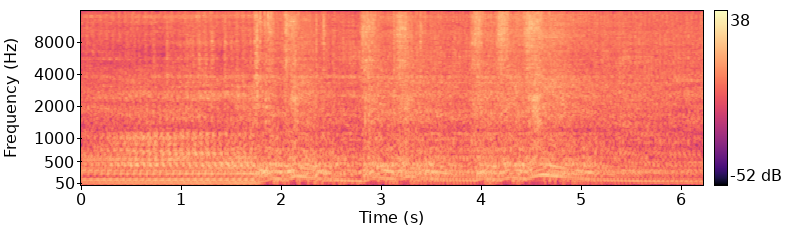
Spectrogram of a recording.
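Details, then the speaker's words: 1979 Suzuki LT500 Quadzilla with a 750cc engine swap, running without choke: crisp throttle blips rising and falling cleanly, revving out fully with no stumble. Healthy running, and it restarts easily. "running pretty good revs out completely I just can't believe it's running this good"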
